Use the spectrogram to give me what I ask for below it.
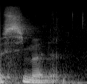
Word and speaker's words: CMON: Et pour que ça fonctionne avec le thème des zombies, je vais vous parler de Simone. Alors comme on l'appelle en France, parce que ça fait un jeu de mots qui est rigolo. Mais en fait, ça s'écrit C-M-O-N pour Cool Mini or Not.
